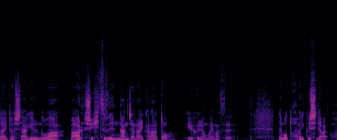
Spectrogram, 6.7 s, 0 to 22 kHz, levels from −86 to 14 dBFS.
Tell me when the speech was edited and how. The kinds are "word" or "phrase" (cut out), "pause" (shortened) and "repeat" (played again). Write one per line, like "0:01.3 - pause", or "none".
0:01.3 - pause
